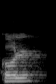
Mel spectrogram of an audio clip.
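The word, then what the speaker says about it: כָּל: Will be What's pronounced kol.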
